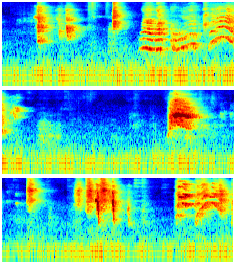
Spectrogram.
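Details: Parrot in a happy mood, described as talking in Urdu and Hindi; wavering voice-like notes and raspy squawks, then spaced loud rasps after a short silence.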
